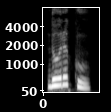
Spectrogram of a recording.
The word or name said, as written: ದೊರಕು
